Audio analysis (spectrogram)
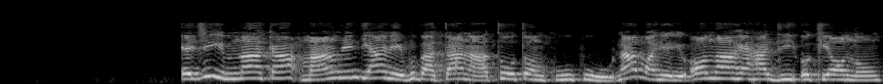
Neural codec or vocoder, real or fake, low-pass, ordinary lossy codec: codec, 16 kHz, 4 kbps, X-Codec, WavLM features, trained on Multilingual LibriSpeech; fake; 7.2 kHz; AAC, 24 kbps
